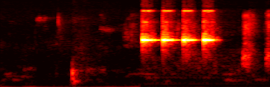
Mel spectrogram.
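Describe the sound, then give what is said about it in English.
A digital timer alarm beeps four times in quick, even succession with a bright electronic tone, marking the end of a timer, followed by a couple of softer trailing blips; clear, with no talking. “All right, that's the end of the timer, as you can hear.”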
